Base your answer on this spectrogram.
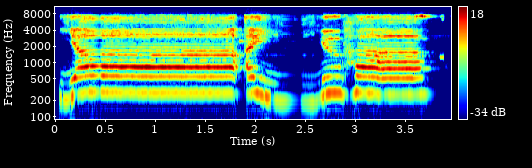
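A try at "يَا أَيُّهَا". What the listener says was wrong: so the ha's just a tiny bit longer, darling.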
